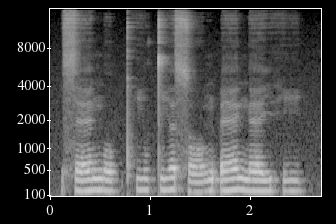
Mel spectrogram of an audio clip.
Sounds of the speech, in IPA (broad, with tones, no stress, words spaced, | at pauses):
sɛː˩˧ŋoː˧˩k̚pʰi˧w t̪i˧˥ə̯ sɔː˩˧ŋʔɛː˧˥ ŋɛː˧jhiː˧k̚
